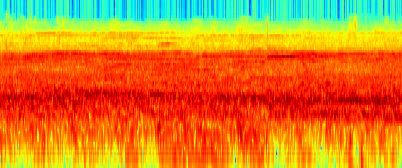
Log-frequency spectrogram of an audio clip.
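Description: Steady stadium crowd noise: a continuous wash of many spectators' voices, with no single loud event.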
